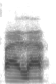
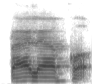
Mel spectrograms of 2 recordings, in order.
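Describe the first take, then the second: First: The final consonant is held without a bounce. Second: The final consonant is released with a bounce. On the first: The speaker calls it wrong. "tidak memantul" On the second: The speaker calls it right. "mantul seperti ini"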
